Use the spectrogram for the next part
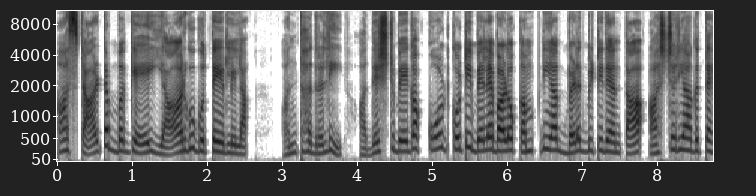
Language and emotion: Kannada, surprised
